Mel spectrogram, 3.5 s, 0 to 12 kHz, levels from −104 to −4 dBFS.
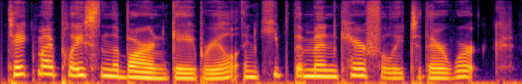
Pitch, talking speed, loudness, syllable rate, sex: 205 Hz, 260 wpm, -18 LUFS, 5.9 syllables/s, female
